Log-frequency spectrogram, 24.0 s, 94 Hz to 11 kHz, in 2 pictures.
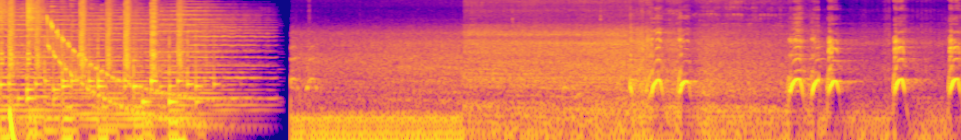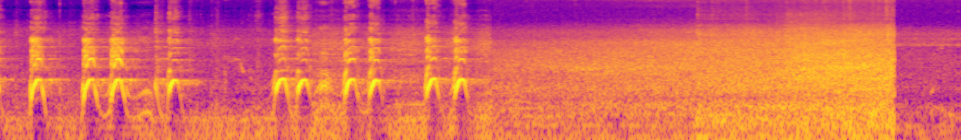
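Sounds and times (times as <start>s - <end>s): truck passing: 3.7s - 24.0s
dog barking: 8.1s - 8.8s, 9.9s - 14.6s, 15.4s - 18.1s.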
